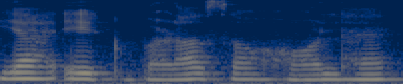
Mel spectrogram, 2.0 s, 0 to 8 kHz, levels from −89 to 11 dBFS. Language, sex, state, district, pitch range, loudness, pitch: Hindi, female, Uttar Pradesh, Jyotiba Phule Nagar, 180-200 Hz, -39 LUFS, 190 Hz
